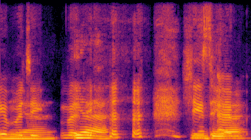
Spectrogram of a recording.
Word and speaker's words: Medea: Medea.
